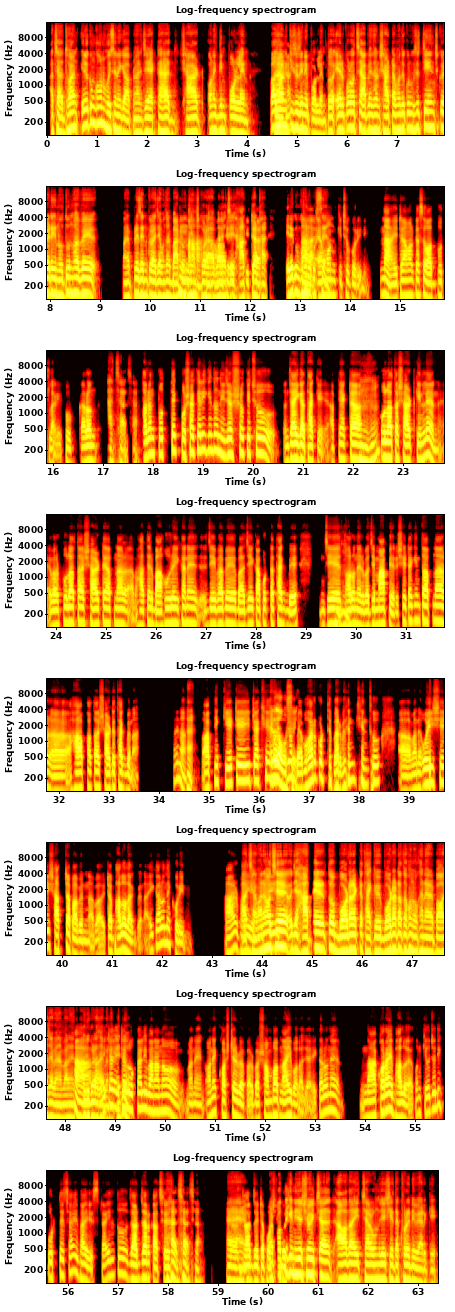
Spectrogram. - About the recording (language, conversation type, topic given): Bengali, podcast, কম বাজেটে স্টাইল দেখাতে তুমি কী করো?
- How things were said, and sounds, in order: none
